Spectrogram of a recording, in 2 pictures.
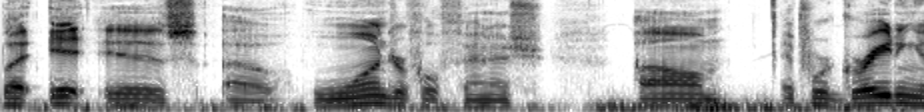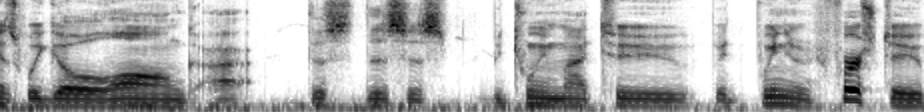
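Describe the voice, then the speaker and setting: A man speaks at a fairly slow pace with a Southern accent. His pitch sits in the medium range, with ordinary variation. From US South, Memphis. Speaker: podcast co-host. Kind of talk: casual chat, whiskey tasting. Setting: outdoors on a porch.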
